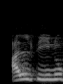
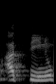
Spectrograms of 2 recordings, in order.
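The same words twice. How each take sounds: First: Put-on al-teenu for "التینو", with the l sounded; lam pronounced. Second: Put-on at-teenu for "التینو", l silent, t doubled; assimilated lam. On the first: ("التینو" میں لام پڑھ کر، ال تینو) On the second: ("التینو" میں لام خاموش، ات تینو) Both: Shown as a demonstration. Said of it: "پڑھنے کے بجائے ہم".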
